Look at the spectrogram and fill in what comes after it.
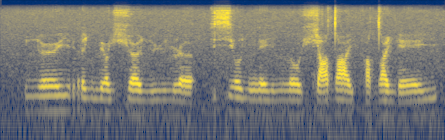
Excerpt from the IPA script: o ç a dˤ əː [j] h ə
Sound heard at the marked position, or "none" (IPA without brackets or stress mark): j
